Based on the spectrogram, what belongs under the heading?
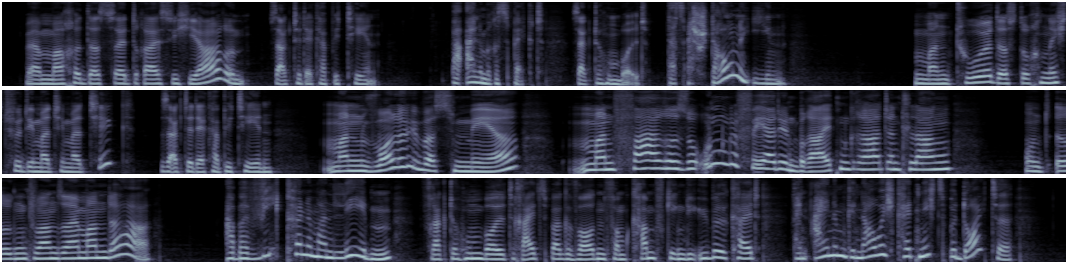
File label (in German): Hoerspiel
